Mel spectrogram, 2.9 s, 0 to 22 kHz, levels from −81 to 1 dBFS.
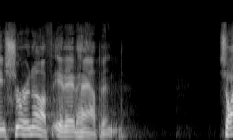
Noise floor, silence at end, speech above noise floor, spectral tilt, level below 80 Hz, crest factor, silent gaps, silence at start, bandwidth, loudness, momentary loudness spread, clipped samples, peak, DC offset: -72 dBFS; 0 s; 50 dB; -4 dB/octave; -68 dBFS; 20 dB; none; 0 s; 11.5 kHz; -22 LUFS; 14 LU; under 0.1%; -4 dBFS; under 0.1%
